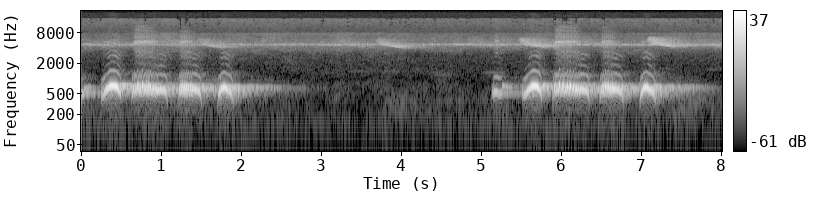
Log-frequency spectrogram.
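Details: Decoy calling by a spotted dove of a fierce strain: two repeated phrases of deep, hollow cooing, three or four bowed notes each after a brief introductory note, with a long quiet gap between.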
